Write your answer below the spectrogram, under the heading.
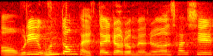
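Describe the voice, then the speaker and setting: A woman with a non-native accent uses lively intonation, and audible room echo can be heard. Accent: non-native Korean, heavy English loanwords. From South Korea, emigrated to US in childhood. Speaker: developmental pediatrician. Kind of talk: lecture. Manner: halting, many fillers.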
